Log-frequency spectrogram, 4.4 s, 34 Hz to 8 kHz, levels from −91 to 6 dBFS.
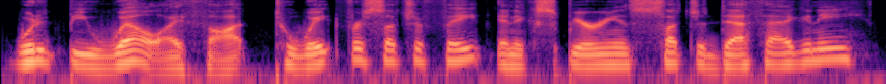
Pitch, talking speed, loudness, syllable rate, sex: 130 Hz, 245 wpm, -19 LUFS, 5.6 syllables/s, male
